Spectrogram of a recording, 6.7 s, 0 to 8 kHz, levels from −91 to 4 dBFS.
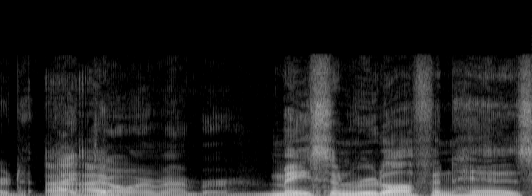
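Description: A wrong sample rate makes this speech play at about 0.36 times its original speed and 17.6 semitones low, consistent with 44.1 kHz audio played back at 16 kHz.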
